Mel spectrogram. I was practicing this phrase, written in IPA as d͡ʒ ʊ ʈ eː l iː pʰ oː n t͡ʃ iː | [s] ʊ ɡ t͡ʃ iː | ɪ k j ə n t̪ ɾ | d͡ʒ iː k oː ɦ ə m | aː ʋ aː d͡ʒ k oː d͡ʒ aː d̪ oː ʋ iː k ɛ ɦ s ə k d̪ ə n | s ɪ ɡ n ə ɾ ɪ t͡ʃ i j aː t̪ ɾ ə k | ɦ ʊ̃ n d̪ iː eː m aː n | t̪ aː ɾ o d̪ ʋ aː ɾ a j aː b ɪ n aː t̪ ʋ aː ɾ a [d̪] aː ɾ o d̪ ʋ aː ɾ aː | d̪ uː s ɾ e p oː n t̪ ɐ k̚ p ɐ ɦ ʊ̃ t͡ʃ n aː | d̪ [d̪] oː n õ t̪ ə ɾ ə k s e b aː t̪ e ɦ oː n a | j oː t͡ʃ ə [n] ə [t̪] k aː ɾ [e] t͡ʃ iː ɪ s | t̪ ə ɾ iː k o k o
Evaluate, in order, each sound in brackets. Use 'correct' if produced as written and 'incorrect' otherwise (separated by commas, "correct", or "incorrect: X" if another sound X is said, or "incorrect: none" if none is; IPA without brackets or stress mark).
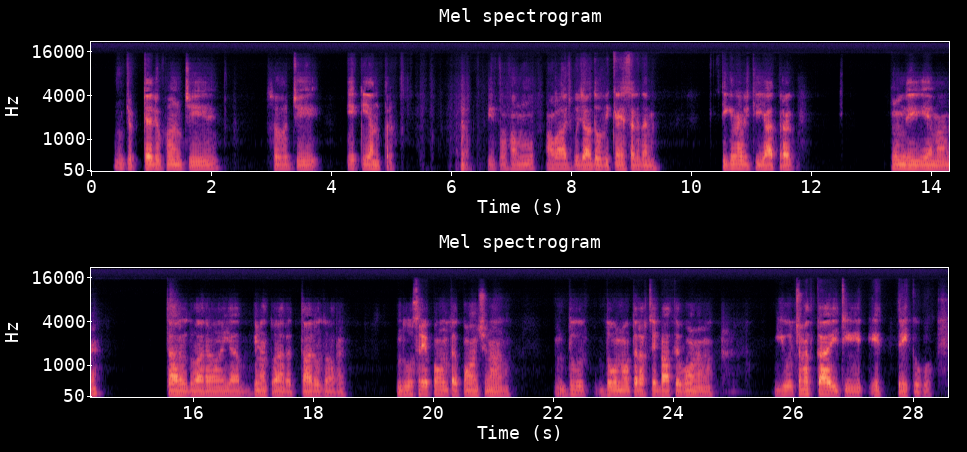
correct, incorrect: t̪, correct, incorrect: m, correct, incorrect: i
